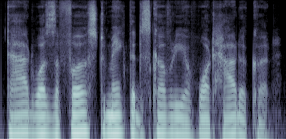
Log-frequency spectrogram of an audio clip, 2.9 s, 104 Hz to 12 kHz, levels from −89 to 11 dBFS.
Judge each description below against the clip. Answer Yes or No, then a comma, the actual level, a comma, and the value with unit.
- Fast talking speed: Yes, fast, 250 wpm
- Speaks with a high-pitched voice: No, low, 110 Hz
